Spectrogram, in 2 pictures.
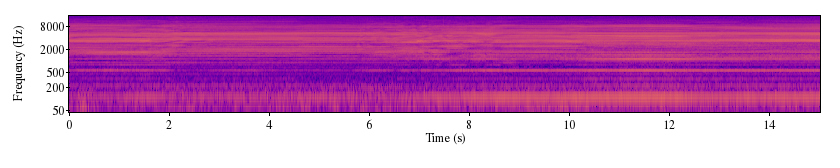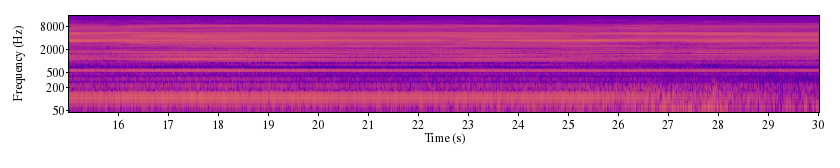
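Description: Steady electric-shaver buzz running without a break at an even pitch and level.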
